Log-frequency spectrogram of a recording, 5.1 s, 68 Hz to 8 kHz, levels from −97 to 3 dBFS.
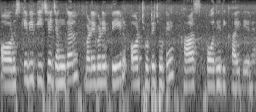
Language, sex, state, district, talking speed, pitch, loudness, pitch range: Hindi, female, Chhattisgarh, Bilaspur, 210 wpm, 225 Hz, -15 LUFS, 210-260 Hz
